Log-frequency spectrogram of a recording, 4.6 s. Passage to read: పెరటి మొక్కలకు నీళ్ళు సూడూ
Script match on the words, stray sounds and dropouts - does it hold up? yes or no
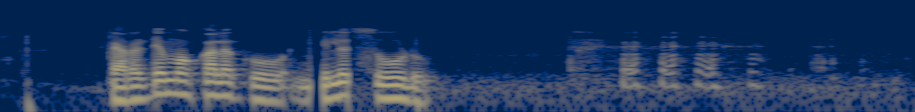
no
